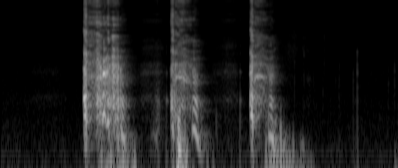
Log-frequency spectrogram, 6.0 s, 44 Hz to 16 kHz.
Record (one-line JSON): {"three_cough_length": "6.0 s", "three_cough_amplitude": 12791, "three_cough_signal_mean_std_ratio": 0.34, "survey_phase": "beta (2021-08-13 to 2022-03-07)", "age": "45-64", "gender": "Male", "wearing_mask": "No", "symptom_cough_any": true, "symptom_runny_or_blocked_nose": true, "symptom_fatigue": true, "symptom_fever_high_temperature": true, "symptom_change_to_sense_of_smell_or_taste": true, "symptom_loss_of_taste": true, "symptom_onset": "5 days", "smoker_status": "Never smoked", "respiratory_condition_asthma": false, "respiratory_condition_other": false, "recruitment_source": "Test and Trace", "submission_delay": "2 days", "covid_test_result": "Positive", "covid_test_method": "RT-qPCR"}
